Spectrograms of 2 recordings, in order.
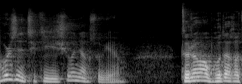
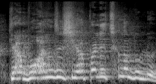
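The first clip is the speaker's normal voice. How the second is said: much higher and louder furious shout; angry mother's yell; 14 semitones higher, 6 dB louder than usual. Retold or imitated. Mother yelling at her son who switched the channel, furious. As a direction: scold the son for changing the channel.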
